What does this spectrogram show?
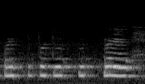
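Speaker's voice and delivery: loud, high trumpet "bo-bo" notes; imitated trumpet. Trumpet taking its turn, loud tooting. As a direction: toot the syllables out brassily. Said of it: "said the trumpet".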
